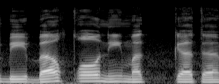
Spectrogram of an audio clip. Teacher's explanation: نون ساکن کا اقلاب ہے، نون کو میم سے بدل کے پڑھیں گے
